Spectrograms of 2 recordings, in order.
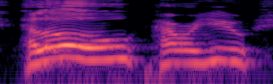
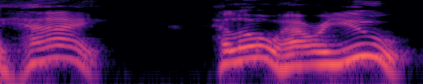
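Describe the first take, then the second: First: High, loud, eager schoolkid hello; kids' greeting. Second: Friendly grown-up answer, a little raised; adult's reply. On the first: Jordanian kids greeting a Western stranger on the street, high eager hello. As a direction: call out brightly like a child practising English. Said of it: "They're saying". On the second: Preacher replying to kids who greeted him in English, friendly answer. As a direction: answer the kids kindly in your own voice. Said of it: "you say". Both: Retold or imitated.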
